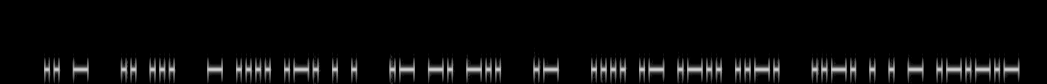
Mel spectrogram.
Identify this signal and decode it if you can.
Morse code, heard as a keyed tone, about 25 wpm, 700 Hz. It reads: IT IS THREE AND A HALF FEET.
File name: practice / 25wpm / Sentences with 3-Word Phrases - 25wpm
